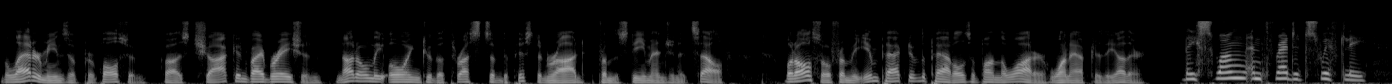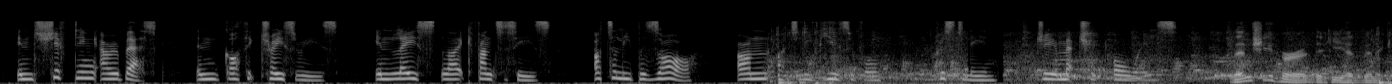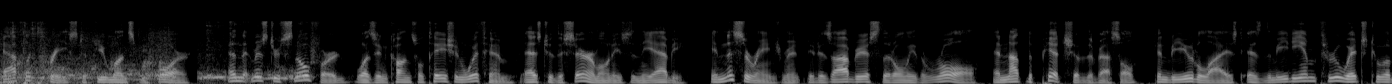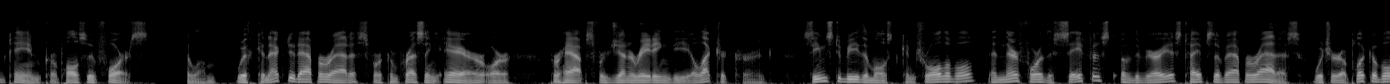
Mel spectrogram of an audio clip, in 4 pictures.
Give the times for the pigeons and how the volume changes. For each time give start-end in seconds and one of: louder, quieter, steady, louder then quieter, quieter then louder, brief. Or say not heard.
21.6-31.0 steady.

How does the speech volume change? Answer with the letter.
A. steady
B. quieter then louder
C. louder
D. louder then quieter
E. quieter
A.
